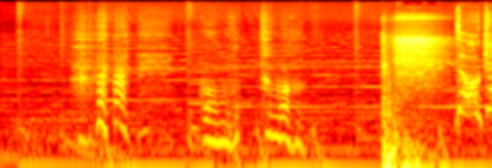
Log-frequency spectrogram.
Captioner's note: awkward laugh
